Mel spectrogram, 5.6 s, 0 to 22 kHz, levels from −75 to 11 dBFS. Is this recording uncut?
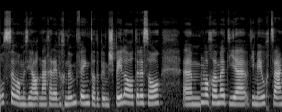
no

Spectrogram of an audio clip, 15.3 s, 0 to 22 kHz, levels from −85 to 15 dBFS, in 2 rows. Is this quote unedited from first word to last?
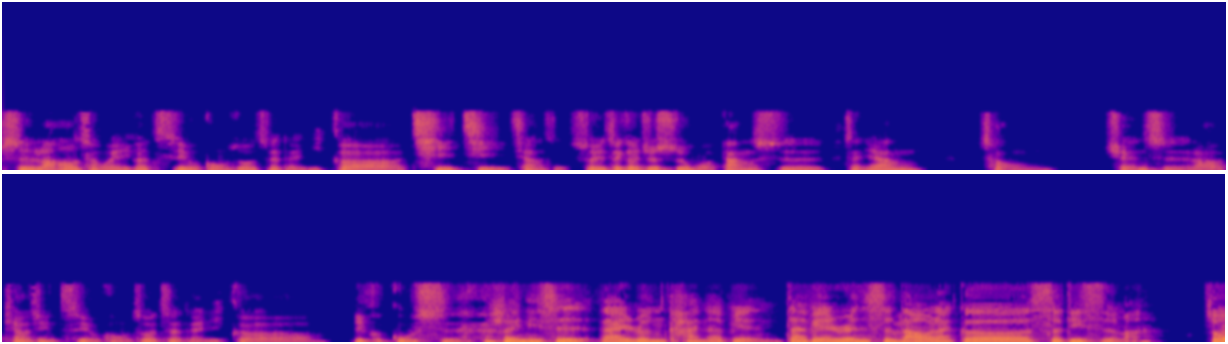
no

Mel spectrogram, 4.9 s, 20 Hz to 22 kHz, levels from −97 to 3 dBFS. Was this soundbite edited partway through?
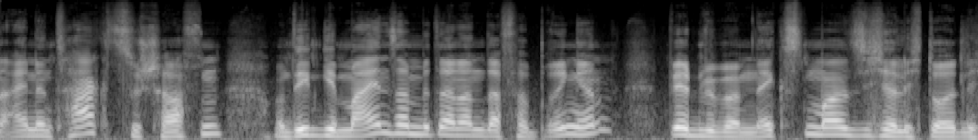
no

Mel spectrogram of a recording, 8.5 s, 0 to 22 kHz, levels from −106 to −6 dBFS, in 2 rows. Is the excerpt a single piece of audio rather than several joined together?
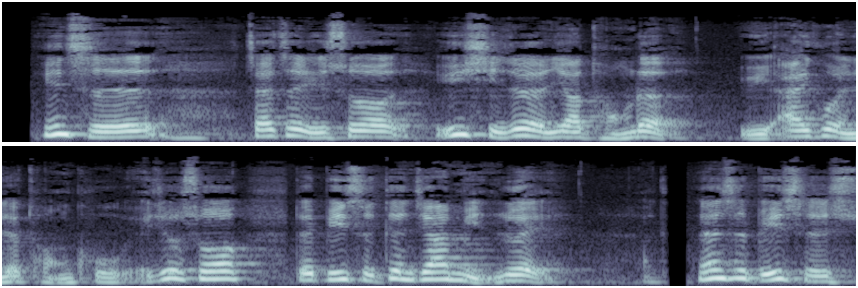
no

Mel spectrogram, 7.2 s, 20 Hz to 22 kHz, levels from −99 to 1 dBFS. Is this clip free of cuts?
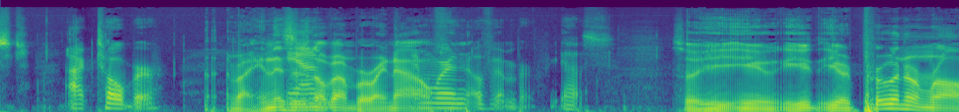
yes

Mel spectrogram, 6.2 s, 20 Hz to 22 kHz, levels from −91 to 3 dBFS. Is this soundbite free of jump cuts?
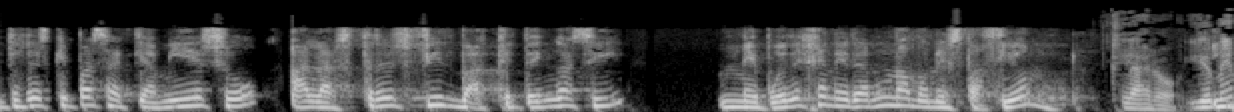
no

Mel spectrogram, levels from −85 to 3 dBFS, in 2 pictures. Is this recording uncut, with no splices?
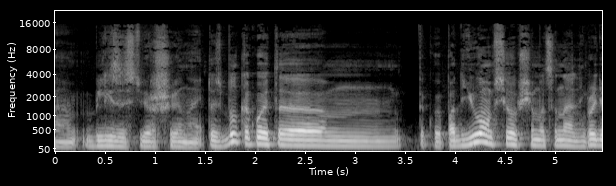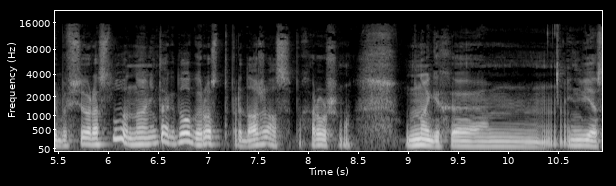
no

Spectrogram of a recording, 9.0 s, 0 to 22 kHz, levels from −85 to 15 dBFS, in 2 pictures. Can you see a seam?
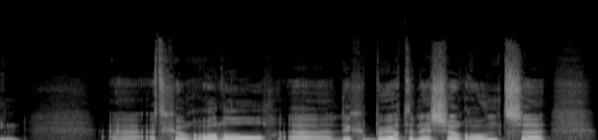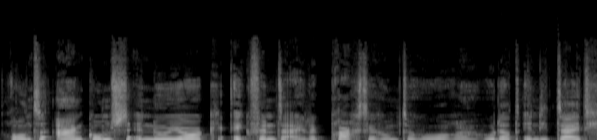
no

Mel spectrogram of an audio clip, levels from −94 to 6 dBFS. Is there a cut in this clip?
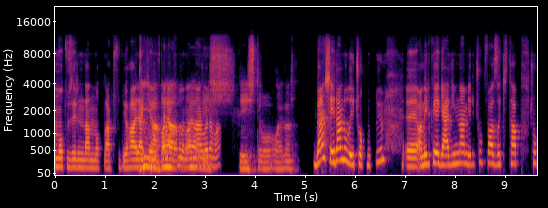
no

